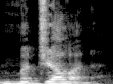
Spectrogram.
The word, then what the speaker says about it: Magellan: he was wrong ferdinand magellan a spaniard that is the english pronunciation of his name the the family name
